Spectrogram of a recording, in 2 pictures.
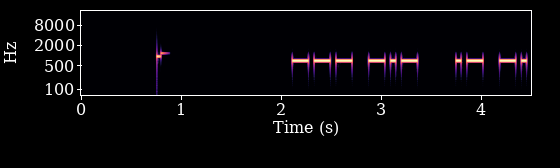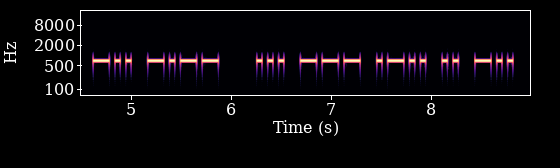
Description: Morse code, heard as a keyed tone, about 22 wpm, 700 Hz. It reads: OK ANDY SOLID
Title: K1USN SST QSO Practice 22wpm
